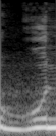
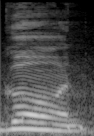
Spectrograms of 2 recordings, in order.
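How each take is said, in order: First: "गुन" with an oo vowel; mispronounced gun. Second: "गन" with a short uh vowel; correct gun pronunciation. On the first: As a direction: say "गुन" as goon, the U as oo. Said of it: "हम इसको गुन नहीं बोलते". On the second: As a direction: say "गन" with U as अ, drawn out. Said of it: "Because sound of U is अ". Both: Shown as a demonstration.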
